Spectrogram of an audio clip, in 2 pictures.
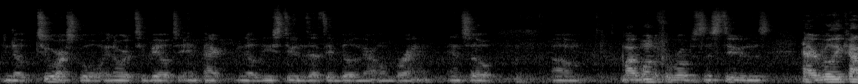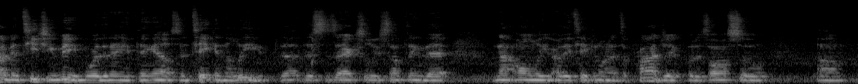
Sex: male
